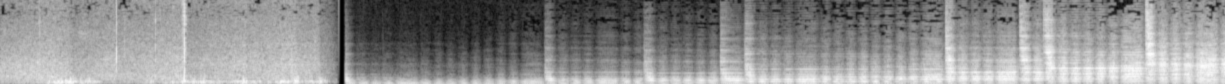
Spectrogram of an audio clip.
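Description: Wind rushing on the microphone over street noise for about three seconds, then a sudden cut to background music: sustained chords changing about once a second over a quick steady pulse.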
